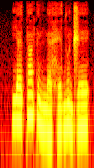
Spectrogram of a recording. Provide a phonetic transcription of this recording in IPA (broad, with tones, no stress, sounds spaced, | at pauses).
j ɛ˧ t ã˦ t ĩ˨ ŋ ɛ˨ h e˧ d ũ˦˨ d͡ʒ e˦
